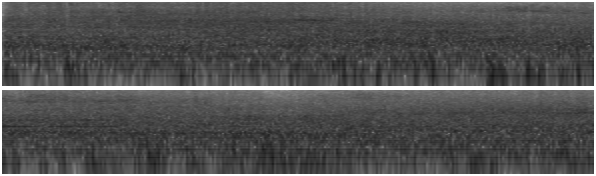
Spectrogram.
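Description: A tipped-over trailer scrapes along the road.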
